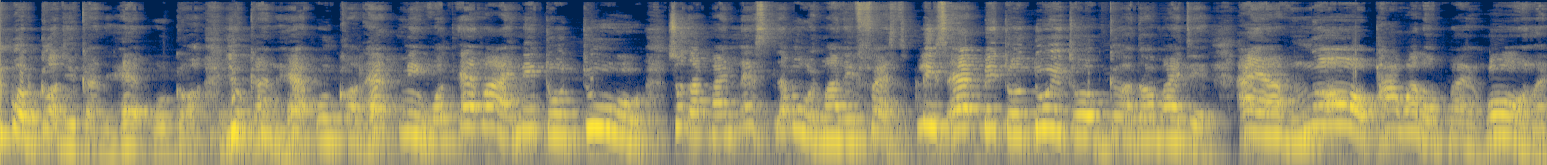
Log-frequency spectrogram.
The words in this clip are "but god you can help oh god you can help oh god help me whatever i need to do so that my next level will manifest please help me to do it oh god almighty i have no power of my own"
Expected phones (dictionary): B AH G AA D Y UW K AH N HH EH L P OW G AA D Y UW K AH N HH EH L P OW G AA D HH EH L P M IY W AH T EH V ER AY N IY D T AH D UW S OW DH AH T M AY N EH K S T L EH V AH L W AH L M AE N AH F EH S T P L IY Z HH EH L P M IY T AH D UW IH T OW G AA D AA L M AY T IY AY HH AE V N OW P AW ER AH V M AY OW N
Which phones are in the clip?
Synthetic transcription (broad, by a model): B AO G AA D Y UW K AH N HH EH L P OW G AA D Y UW K AH N HH EH L P OW G AA D HH EH L P M IY W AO T EH V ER AY N IY D T AH D UW S OW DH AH T M AY N EH K S T L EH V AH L W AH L M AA N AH F EH S T P L IY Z HH EH L P M IY T AH D UW IH T OW G AA D AA L M AY T IY AY HH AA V N OW P AW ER AH V M AY OW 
